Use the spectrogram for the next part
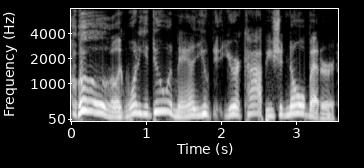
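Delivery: very high, incredulous scolding; acted alarmed protest. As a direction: cry out "oh!", then protest in a high voice. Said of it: "and it makes you go".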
